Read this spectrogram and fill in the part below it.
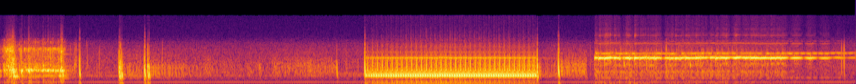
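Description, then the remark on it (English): A telephone being dialed: a few quick clicks and short tones, then a loud steady line tone and a higher ringing tone, with no one talking. “May I use your phone, please?”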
